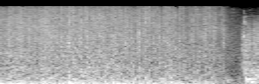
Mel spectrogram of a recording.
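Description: Rapid gunfire from a hog gun in a video game rattles as a dense, continuous burst, fairly faint and noisy throughout before breaking off near the end.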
